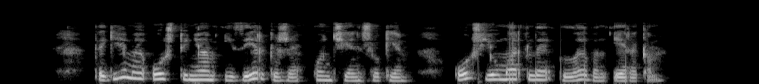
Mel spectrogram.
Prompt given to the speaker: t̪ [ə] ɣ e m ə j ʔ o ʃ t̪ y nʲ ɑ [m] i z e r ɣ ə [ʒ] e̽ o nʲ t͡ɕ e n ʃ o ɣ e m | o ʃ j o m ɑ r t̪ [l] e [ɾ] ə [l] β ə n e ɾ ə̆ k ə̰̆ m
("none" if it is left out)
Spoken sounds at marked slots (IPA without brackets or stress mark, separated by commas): ə, m, ʒ, l, l, none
